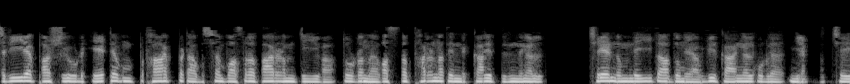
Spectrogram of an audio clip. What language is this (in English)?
Malayalam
